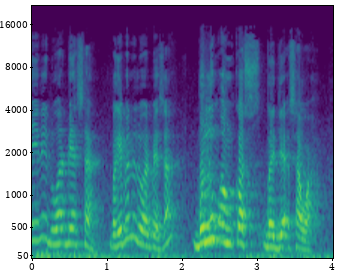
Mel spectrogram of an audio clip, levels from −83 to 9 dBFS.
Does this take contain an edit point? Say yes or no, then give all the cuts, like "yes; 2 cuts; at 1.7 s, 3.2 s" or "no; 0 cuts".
yes; 2 cuts; at 0.9 s, 2.0 s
